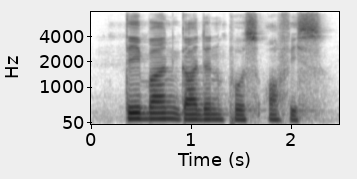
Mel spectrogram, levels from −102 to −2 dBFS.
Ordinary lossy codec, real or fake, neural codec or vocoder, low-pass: none; real; none; none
